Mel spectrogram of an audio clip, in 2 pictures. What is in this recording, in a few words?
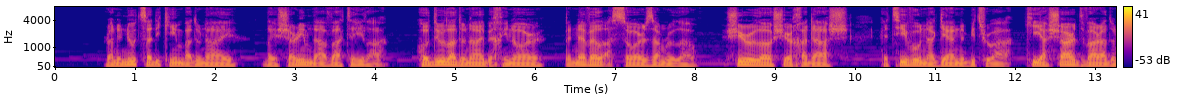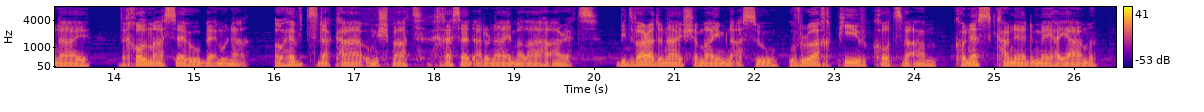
poetry and prayer psalm hebrew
